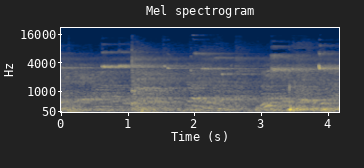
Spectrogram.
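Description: Badminton doubles rally on a wooden indoor court: rackets striking the shuttlecock, shoes squeaking on the floor and feet landing. There are a couple of sharp hits near the end.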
